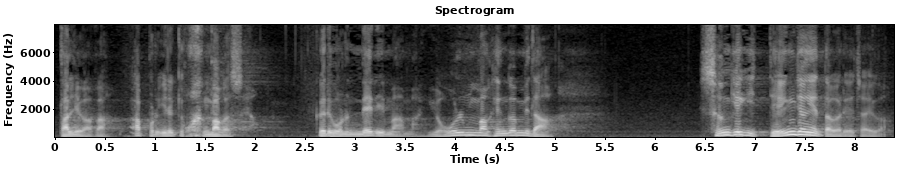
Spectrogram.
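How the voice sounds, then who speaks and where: A middle-aged pastor with a Gyeongsang Korean accent tells stories in a lively, conversational sermon in a church sanctuary. His voice is on the low side at a moderate pace, and the hall is reverberant.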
